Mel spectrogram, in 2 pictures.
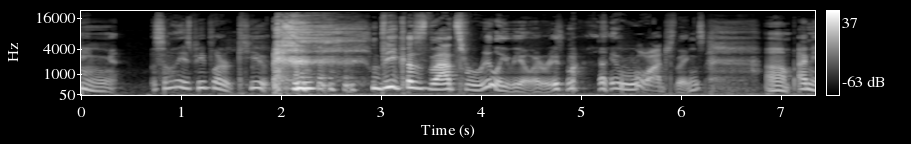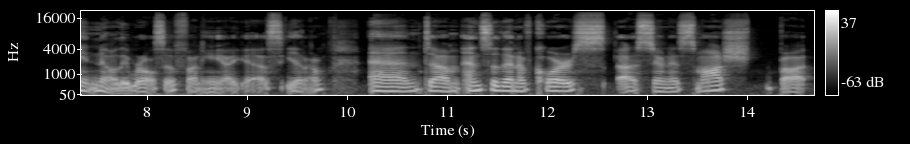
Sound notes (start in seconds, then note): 1.8 laughs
